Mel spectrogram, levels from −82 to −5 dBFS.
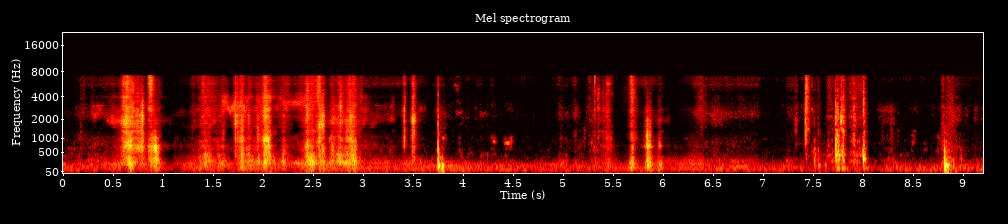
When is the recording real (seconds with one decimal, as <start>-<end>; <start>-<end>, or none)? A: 0.0-0.4; 3.6-5.4; 6.4-9.2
